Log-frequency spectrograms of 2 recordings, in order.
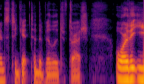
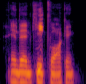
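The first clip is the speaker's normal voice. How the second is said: usual speaking voice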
